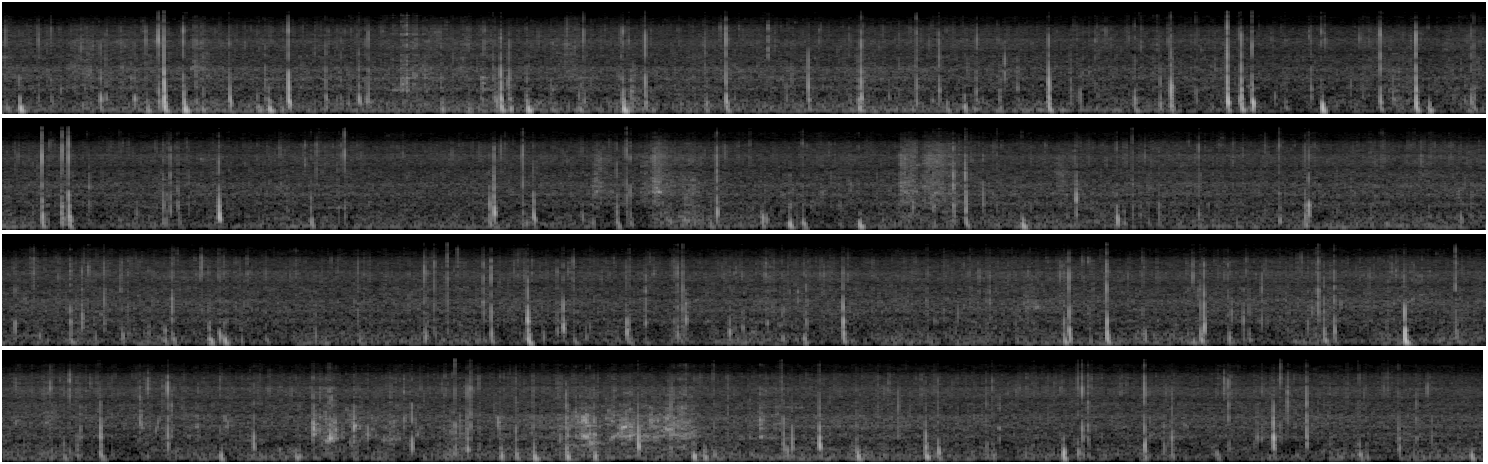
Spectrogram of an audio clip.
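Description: Heavy rain falling steadily on flooded ground and standing water, with many sharp, irregular drop impacts close by.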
